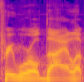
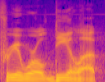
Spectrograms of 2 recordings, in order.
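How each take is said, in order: First: The last word sounds like 'dial-up'. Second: The last word sounds like 'deal-up'. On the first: The speaker calls it right. "It's supposed to be saying free world dial-up" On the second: The speaker calls it wrong. "It's saying free world deal-up"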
